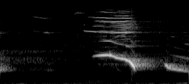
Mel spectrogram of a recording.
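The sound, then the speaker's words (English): A dog whimpers in high, thin whines, a faint one first, then a louder drawn-out cry that slides down in pitch, followed by another short whine. No one speaks. “All right, which one pulls at your heartstrings more? The dog.”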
